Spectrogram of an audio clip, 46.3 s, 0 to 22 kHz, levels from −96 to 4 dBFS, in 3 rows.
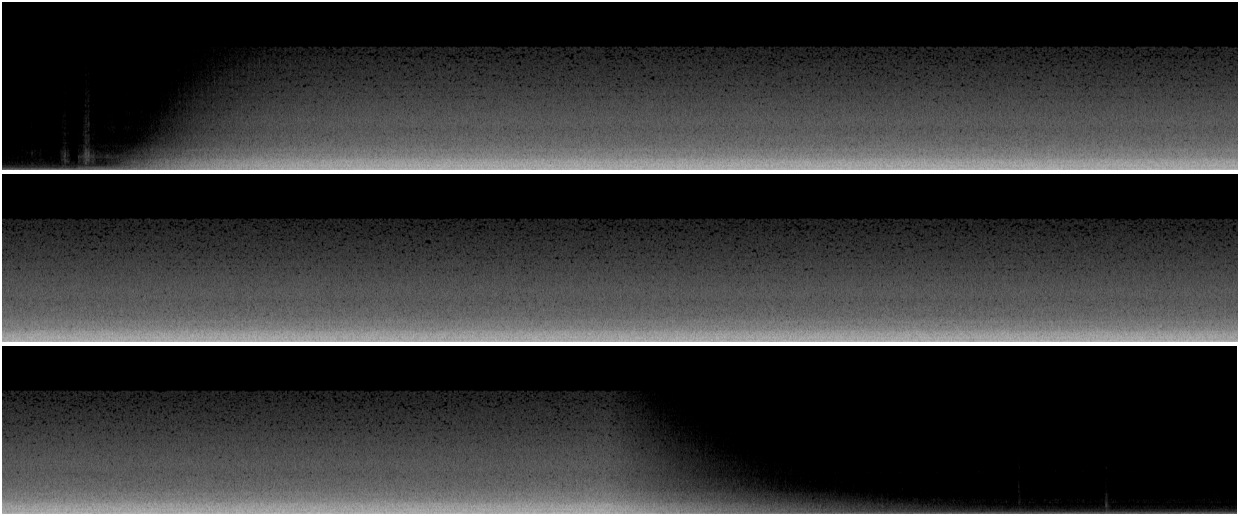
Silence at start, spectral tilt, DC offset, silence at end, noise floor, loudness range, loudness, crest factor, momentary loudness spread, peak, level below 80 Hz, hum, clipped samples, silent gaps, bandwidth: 0.5 s; -6 dB/octave; under 0.1%; 4 s; -56 dBFS; 3 LU; -25 LUFS; 14 dB; 1 LU; -10 dBFS; -40 dBFS; none; under 0.1%; none; 15.5 kHz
